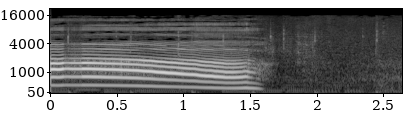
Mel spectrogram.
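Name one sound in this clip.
A young person shouts with excitement in the distance.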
